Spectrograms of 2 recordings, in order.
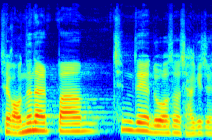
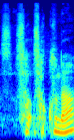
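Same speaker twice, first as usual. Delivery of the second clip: mock shaky, trembling, breathy near-whisper, stumbling on a word; 7 dB quieter than usual. Recounting finally speaking up to someone, re-enacting a shaky, trembling voice. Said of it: "약간 좀 떨리는 목소리로".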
